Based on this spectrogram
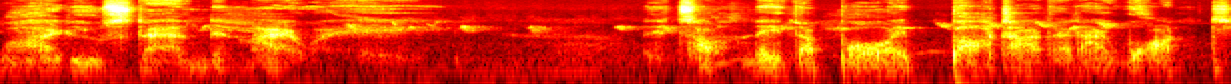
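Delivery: hushed, breathy, whispered dark-lord villain voice. Imagining a villain answering someone in his way: Voldemort voice. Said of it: "Voldemort would be like".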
